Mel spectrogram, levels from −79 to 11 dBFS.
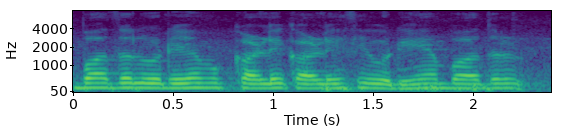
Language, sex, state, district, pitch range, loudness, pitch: Hindi, male, Uttar Pradesh, Shamli, 160-170 Hz, -12 LUFS, 165 Hz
